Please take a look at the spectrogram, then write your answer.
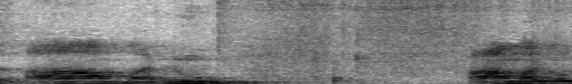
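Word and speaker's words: آمنوا: which is not recited so the word is pronounced as a Manu means they believe it's a plural so here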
